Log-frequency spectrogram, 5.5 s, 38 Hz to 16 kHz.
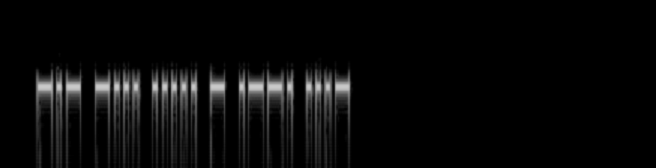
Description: Morse code, heard as a keyed tone, about 30 wpm, 700 Hz. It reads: KB5TPV
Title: USA Call Signs - 6 Characters - Repeated 3x - 30wpm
